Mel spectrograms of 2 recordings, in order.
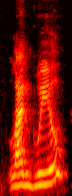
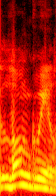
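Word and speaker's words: L'Anguille: with that um I always pronounce it long wheel so langu will do me fine if that's the way of pronouncing it yeah feel free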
